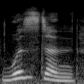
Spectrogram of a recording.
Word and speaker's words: wisdom: 么的 Full of wisdom, 充满智慧的 Now, watch out for the S in the word wisdom. It's pronounced as Z rather than S. Wisdom.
